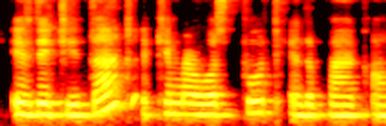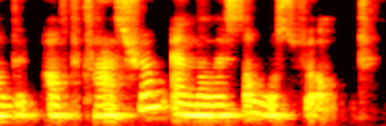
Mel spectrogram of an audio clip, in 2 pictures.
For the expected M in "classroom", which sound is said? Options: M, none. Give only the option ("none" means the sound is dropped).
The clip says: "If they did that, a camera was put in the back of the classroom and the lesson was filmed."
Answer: M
